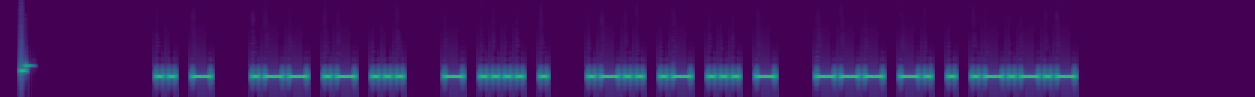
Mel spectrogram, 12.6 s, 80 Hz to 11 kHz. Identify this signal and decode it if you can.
Morse code, heard as a keyed tone, about 21 wpm, 700 Hz. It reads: IT WAS THE LAST ONE.
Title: Sentences with 3-Word Phrases - 20wpm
